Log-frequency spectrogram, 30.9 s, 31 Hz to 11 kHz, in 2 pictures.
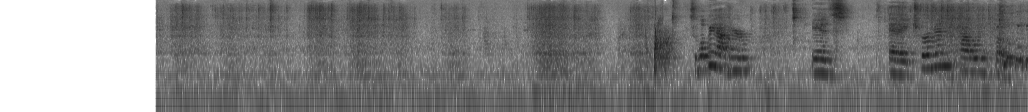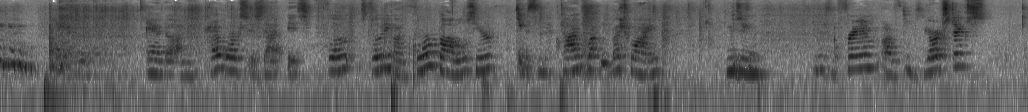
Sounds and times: Speech: 10.4s - 11.4s, 12.2s - 15.4s, 16.2s - 25.5s, 26.3s - 27.0s, 27.6s - 30.3s.

